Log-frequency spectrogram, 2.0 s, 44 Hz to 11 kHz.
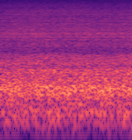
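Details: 2013 Tesla Model S P85 cabin blower after blower resistor and DC/DC converter replacement, heater still warming up: loud, even whoosh of air holding steady, no squeal, ticking or wobble; blower healthy.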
